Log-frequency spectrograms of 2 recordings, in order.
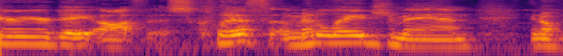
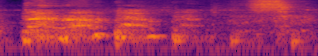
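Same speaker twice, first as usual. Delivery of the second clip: a quiet, breathy chuckle; soft airy laugh; 4 dB quieter than usual. Real, not acted. Reader amused at his own mistake, soft laugh. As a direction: let a small laugh slip out.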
